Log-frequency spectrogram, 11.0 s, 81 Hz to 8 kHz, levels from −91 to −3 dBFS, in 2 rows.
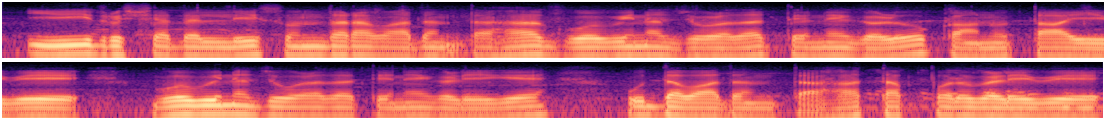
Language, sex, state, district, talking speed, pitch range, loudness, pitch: Kannada, male, Karnataka, Belgaum, 70 wpm, 95-110 Hz, -18 LUFS, 100 Hz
